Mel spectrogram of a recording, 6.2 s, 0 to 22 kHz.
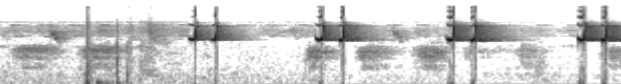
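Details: Female rain quail calling with loud, high, metallic double notes, a quick pair of sharp upswept notes repeated about every 1.3 seconds, with a few soft chirps and a thump early on.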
